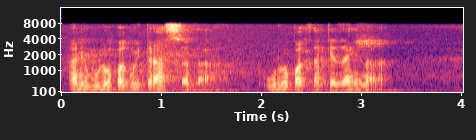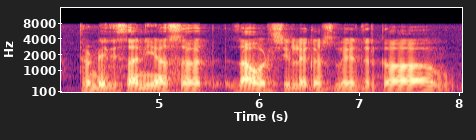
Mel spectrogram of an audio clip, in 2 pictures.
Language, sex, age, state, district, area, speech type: Goan Konkani, male, 60+, Goa, Salcete, rural, spontaneous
